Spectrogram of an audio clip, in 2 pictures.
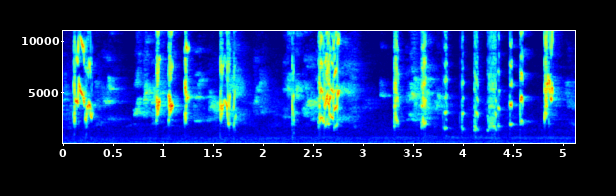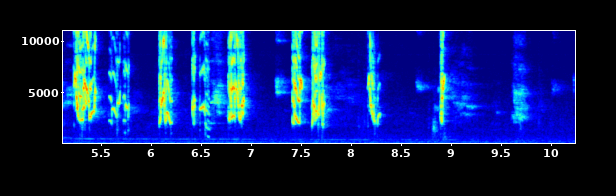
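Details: Two lovebirds, green personata and green pied personata, in their aviary giving lively scratchy high chirps in irregular quick bursts, thinning toward the end, over a faint low hum.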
